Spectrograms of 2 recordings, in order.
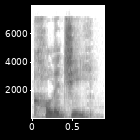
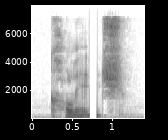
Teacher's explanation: there's no vowel sound at the end of this word. So we don't want to say collegey. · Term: J sound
